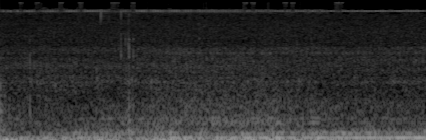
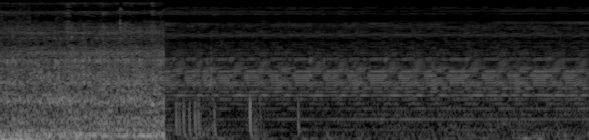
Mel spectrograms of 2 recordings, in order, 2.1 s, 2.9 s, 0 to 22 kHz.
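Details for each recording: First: Hornby TT:120 A1 Gresley locomotive after fitting a DCC chip, running on DCC at its slowest crawl speed: only a faint, low, even hum with the earlier buzzing gone; quieter, smooth-running motor. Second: Hornby TT:120 A1 Gresley locomotive crawling on DC from a cheap train set controller before DCC chip fitting: steady low buzz with faint whine, worse the slower it goes; owner blames the cheap controller.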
